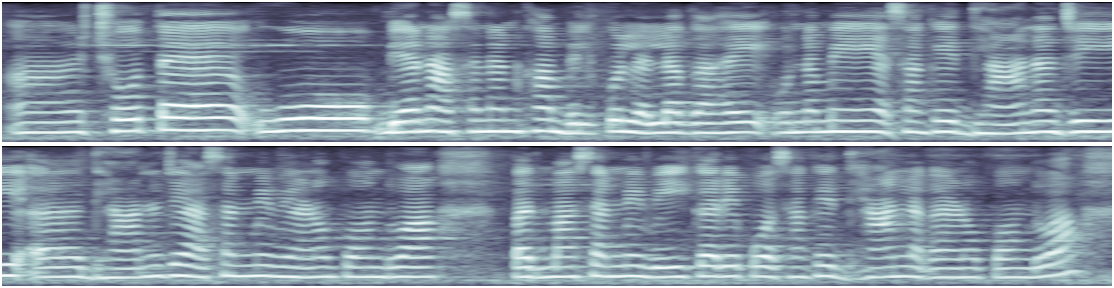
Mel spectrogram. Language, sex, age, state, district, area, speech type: Sindhi, female, 45-60, Gujarat, Surat, urban, spontaneous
